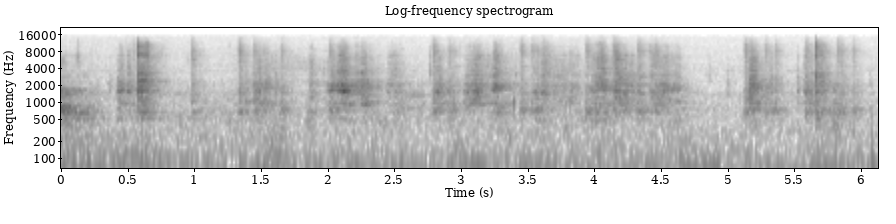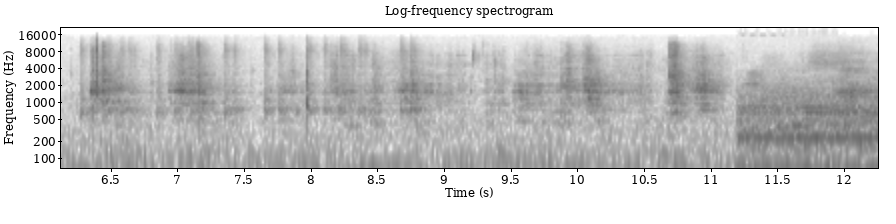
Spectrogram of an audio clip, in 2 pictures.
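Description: A spoon stirs and scrapes through a thick, gummy caramel sauce in a pan, making repeated soft clinks and rubbing scrapes at close range, steady and unhurried, with no talking.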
